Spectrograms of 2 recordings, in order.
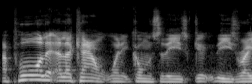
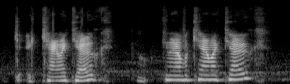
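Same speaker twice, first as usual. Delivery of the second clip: very poor put-on Scouse accent, raised pitch; 5 semitones higher than usual. During race commentary, the speaker tries a line in the worst Scouse accent. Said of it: "It's the worst Scouse accent you'll ever hear".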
